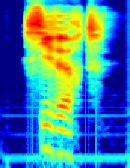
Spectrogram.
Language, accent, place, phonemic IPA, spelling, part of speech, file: French, France, Lyon, /si.vɛʁt/, sievert, noun, LL-Q150 (fra)-sievert.wav
- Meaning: sievert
